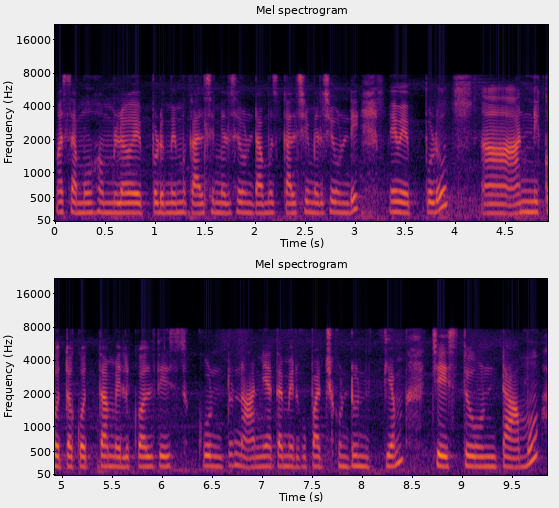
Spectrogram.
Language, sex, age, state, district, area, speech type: Telugu, female, 30-45, Andhra Pradesh, Srikakulam, urban, spontaneous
